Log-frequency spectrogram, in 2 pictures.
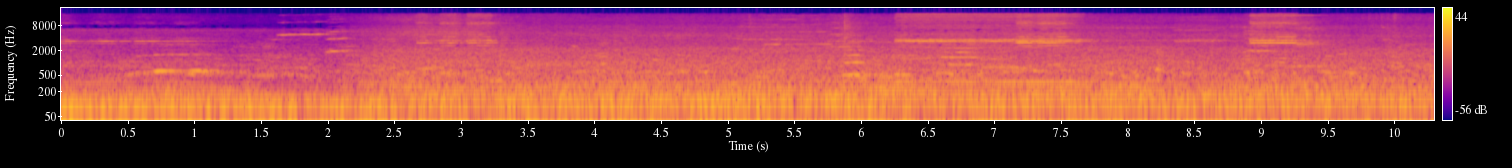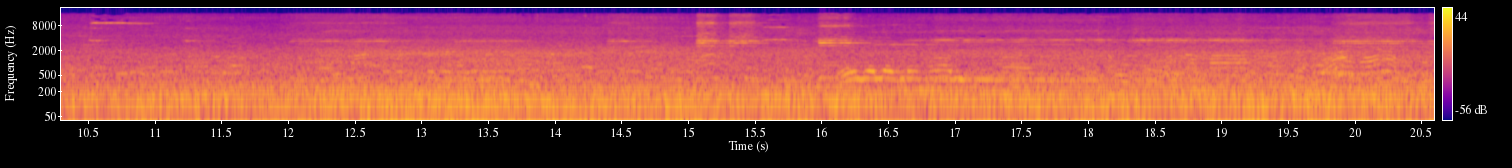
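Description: Busy street ambience: steady traffic and engine rumble under a crowd of people talking and calling out, with a vehicle horn sounding briefly near the middle.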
